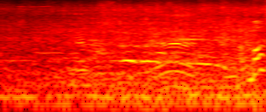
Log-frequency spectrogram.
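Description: Motorcycle engine idling with a low, steady hum, with faint voices talking over it.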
